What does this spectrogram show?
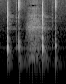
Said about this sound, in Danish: Det her er lyden af Ditte, der morser, altså sender en besked i et kodesprog, som består af prikker og streger.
